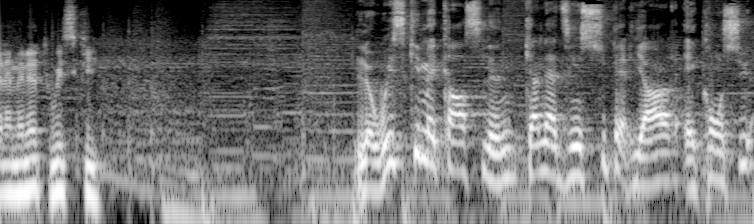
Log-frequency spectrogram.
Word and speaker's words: McAuslan: Amateur de bière Saint-Ambroise même maison McAuslan. McAuslan. McAuslan. J'aime ça le dire ça parce que toi tu me reprends puis ça l'apprend aussi aux gens de bien dire les prononciations comme on a déjà parlé.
